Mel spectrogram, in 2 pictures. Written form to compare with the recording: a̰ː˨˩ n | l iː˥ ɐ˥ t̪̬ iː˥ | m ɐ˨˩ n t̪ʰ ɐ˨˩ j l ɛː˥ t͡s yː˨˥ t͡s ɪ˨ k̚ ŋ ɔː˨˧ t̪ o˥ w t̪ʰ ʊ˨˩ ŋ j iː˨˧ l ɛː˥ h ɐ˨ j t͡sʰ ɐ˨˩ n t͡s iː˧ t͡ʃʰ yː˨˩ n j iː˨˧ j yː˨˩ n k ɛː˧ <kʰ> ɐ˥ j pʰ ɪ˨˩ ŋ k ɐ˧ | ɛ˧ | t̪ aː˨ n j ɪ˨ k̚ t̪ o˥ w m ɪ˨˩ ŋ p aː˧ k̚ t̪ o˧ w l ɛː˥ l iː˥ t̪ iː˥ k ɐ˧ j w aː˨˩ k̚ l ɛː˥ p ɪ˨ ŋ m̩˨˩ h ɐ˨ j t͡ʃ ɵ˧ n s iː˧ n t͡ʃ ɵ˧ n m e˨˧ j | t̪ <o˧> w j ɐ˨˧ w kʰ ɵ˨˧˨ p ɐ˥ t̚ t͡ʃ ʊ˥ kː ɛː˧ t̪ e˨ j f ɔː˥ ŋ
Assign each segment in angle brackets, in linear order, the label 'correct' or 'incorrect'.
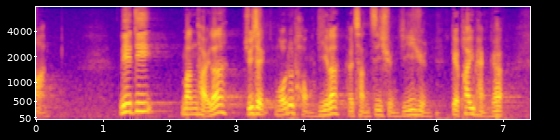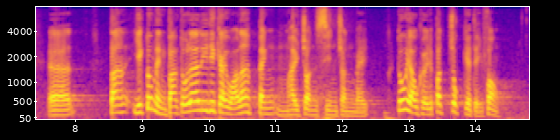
incorrect, incorrect

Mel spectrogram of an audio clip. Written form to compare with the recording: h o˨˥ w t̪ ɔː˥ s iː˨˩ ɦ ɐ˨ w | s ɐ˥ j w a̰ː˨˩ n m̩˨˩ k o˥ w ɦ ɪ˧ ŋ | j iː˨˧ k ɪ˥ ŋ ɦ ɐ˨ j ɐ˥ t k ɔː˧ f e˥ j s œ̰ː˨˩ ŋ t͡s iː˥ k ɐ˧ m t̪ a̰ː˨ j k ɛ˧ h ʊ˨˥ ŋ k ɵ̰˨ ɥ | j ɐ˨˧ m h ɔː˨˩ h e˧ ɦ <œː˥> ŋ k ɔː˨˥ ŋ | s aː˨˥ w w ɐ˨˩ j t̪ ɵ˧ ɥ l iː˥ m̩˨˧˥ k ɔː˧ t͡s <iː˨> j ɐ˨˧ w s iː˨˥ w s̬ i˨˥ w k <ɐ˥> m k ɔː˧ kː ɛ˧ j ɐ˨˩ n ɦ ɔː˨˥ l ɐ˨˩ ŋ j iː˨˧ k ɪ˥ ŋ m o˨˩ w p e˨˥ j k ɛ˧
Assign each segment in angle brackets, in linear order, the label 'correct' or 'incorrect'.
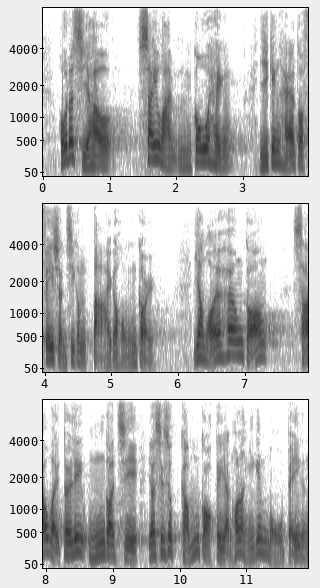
correct, correct, incorrect

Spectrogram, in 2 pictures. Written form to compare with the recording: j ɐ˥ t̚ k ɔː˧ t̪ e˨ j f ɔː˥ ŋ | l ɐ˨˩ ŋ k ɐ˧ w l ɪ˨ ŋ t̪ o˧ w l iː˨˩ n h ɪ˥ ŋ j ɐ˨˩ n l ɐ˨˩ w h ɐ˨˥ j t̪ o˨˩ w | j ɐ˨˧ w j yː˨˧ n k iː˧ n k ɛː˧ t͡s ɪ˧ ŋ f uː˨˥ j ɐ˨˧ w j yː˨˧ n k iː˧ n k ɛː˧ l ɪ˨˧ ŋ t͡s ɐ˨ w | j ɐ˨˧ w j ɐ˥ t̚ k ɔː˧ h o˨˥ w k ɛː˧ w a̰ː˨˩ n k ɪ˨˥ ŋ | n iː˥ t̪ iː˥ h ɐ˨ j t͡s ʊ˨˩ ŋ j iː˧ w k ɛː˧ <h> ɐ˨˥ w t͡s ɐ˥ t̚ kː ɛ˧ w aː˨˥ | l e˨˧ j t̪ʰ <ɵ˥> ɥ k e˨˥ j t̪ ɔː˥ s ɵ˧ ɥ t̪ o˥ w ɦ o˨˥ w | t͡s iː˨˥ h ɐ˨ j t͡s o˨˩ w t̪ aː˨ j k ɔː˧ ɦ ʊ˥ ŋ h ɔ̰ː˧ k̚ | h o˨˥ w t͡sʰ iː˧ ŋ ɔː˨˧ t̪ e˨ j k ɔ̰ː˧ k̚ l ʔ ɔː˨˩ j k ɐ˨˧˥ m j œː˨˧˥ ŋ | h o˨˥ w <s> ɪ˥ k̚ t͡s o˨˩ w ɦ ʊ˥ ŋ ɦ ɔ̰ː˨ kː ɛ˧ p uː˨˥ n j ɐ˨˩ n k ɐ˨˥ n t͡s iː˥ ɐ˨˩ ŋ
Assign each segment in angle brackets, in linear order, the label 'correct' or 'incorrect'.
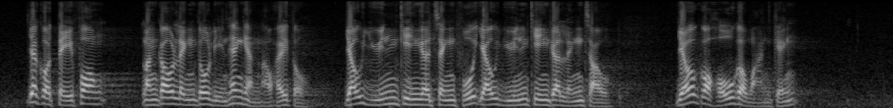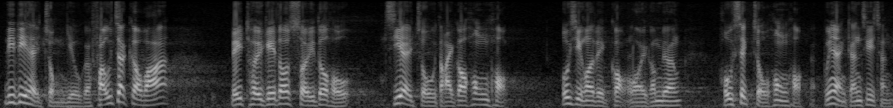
incorrect, incorrect, correct

